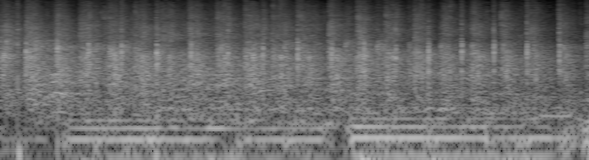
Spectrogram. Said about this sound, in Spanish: Daos el último aplauso de hoy a vosotros que os lo merecéis.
